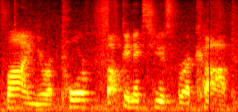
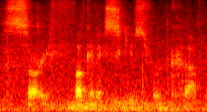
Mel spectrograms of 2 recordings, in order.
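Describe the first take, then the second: First: Loud, defiant retort; open insult. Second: Low, near-whispered jibe; muttered insult. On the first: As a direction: say the insult out loud, punching the words. Insult repeated aloud when challenged. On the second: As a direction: mutter it under your breath, barely voiced. Muttered insult at departing officer. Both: Acted.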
